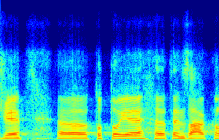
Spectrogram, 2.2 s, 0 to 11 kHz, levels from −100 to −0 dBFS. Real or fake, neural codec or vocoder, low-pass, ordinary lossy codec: real; none; 7.2 kHz; Opus, 16 kbps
